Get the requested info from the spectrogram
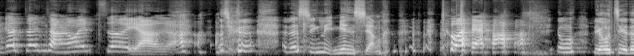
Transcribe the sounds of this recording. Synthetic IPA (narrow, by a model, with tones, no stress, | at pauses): ɡə˧ʈ͡ʂə˥nʈ͡ʂʰɑ˧˥˦ŋɻə˧nwe˧˥ɪʈ͡ʂɤ˥˧jɑ˥˩ŋɐ̰˩˨˩t͡ɕɛ˧˥˧a˧˩t͡sa˥˩ɪɕi˥nli˨˩mjɛ˥˩nɕjɑ̰˨˩˦ŋ | t̪we˥˩ɪ | jʊ˥˩ŋ | ljo˧˥ʊt͡ɕjɛ˨˩d̪ə˦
